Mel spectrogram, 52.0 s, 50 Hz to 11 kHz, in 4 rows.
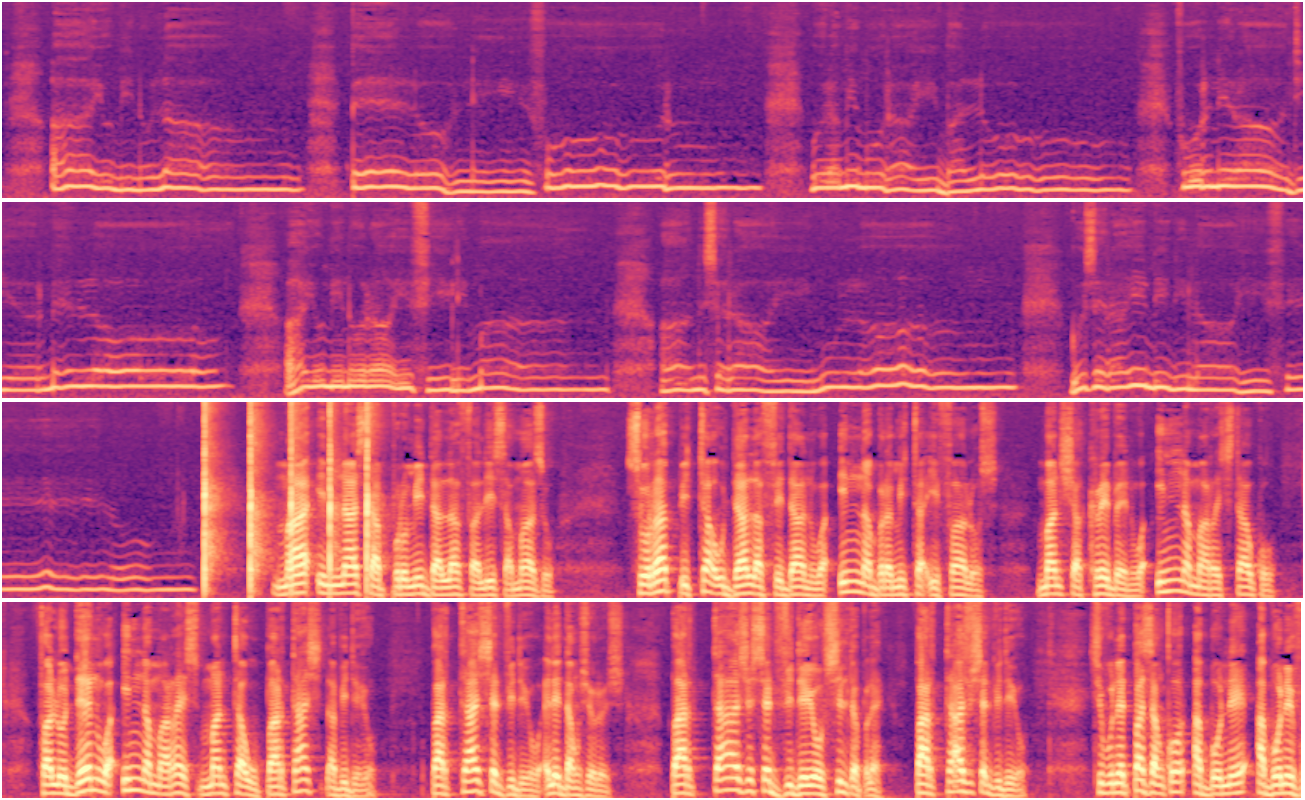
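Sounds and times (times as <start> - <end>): person humming a slow tune: 15.9 - 28.0.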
